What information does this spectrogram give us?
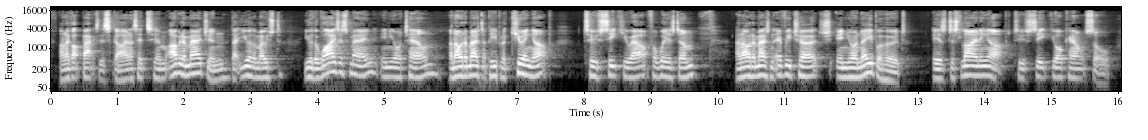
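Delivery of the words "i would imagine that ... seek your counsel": usual speaking voice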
